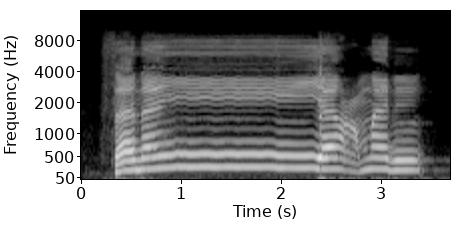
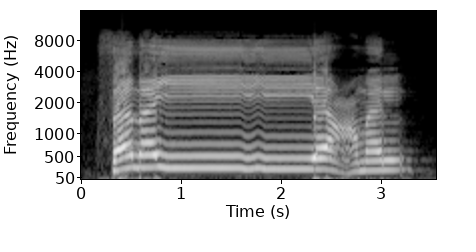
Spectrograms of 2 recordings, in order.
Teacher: Selanjutnya, kesempurnaan di dalam membaca gunnah ketika kita mampu mengeluarkan sebagian suara kita melalui rongga hidung. Contoh, kalimat faman ya'mal akan lebih sempurna kalau sebagian suara kita keluarkan melalui rongga hidung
